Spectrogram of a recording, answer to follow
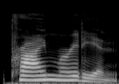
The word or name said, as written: Prime Meridian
